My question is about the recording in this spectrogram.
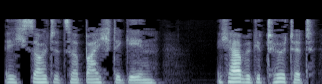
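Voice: mid-range voice, fairly even intonation, a little slow, no room sound, lightly acted. Reader voicing a grim young soldier, bitter, fierce, dry close sound. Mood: remorseful. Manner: shouting, bitter. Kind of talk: audiobook reading.

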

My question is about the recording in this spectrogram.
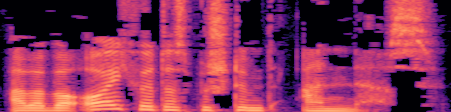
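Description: A woman's voice: fairly low pitch, very animated, moderate pace, a bit bright, no echo. A woman reading an audiobook, voicing a callous male killer who taunts casually and cruelly. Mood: gloating.

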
